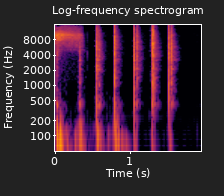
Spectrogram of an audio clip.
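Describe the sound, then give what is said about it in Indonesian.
An empty beer can is tapped in a quick, even series of six or so sharp, hollow hits, each one loud and bright, then silence. “jelek banget suaranya suara kaleng kosong birnya habis nih”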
